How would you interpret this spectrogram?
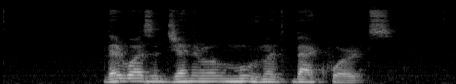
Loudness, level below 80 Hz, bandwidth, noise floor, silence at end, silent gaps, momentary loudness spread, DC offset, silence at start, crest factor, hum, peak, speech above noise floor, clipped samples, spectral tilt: -26 LUFS; -60 dBFS; 14 kHz; -65 dBFS; 0.65 s; none; 12 LU; under 0.1%; 1.05 s; 18 dB; none; -8 dBFS; 39 dB; under 0.1%; -7 dB/octave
